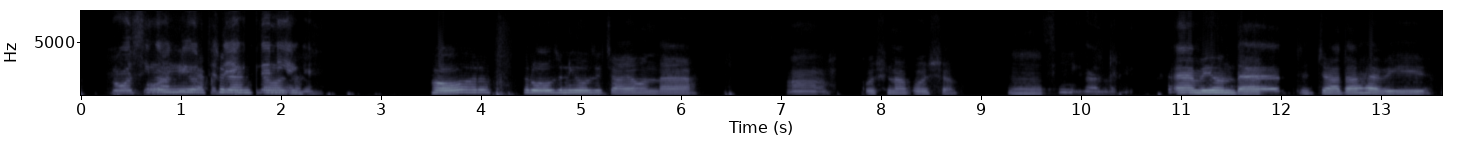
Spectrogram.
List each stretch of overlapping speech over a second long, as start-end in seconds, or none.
0.7-2.1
